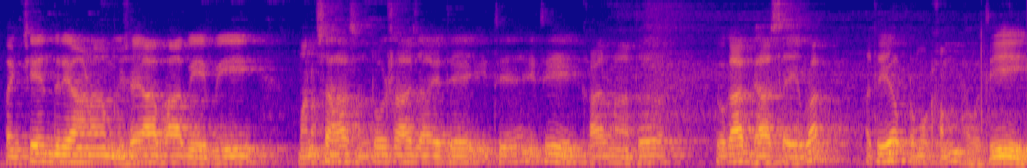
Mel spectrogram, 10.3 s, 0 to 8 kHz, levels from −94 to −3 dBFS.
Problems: none marked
